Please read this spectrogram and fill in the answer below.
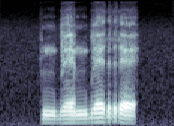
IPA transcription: mbɛmbɛrɛ

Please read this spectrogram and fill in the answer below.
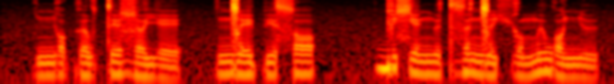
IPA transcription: ɲɔ˨kə˨w tɪ˨˦ɮə˨je˨ | ŋ͡ǀe˨ pʲə˨sɔ˦ | ɡɪ˦ɕe˨ ŋɨ˨tzə˦˨ŋ͡ǀɪ˨ ço˨mɨ˦wɔ˨ ɲɨ˨

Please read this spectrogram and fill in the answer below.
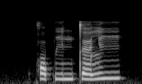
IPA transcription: kɔpint̪ɛli

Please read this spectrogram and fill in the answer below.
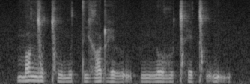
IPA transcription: mɒŋ͡ǀu ǀʰumutːi ɣɒɖʱelːṵ | nːoɣuǀʰeǀʰṵ mḭ

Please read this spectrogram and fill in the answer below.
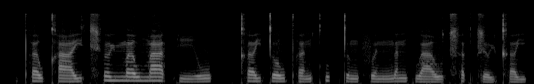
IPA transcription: pʰɐ˨wkʰaː˨˧j t͡sʰɵ˥ɥmɐ˥wmaː˥t̚kiː˨˧w | kʰɐ˨jt̪o˨˧wpʰɐ˨˥n kʷʰɐ˥p̚t̪ʊ˨ŋ fɵ˧nŋɐ˥nkʷaː˧w t͡sʰɐ˥k̚t͡sɵ˨˥ɥkʰɐ˧j

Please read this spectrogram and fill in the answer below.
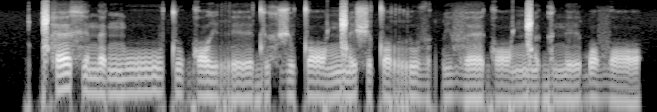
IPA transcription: ǁʰɛxɪnɛ ŋ͡muːtu ɡɔi̯rɪː dʉxʒʉtɔː ŋ͡ǁɪʃətɔ ruðək͡pi vɛɡɔː ŋ͡ǁɘɡʉnɪːɓɔ vɔ

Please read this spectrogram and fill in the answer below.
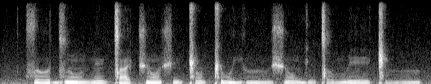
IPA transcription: t͡sɤ d͡zũnẽ ǀat͡ʃõʃĩ ǁõǁu jɯː ʃõɡĩǀɤ meːǁɯː

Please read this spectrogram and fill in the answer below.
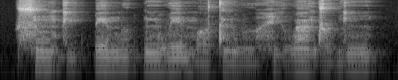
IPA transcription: sũ˦ki˧ k͡pe˦mu˦˨k͡pĩ˧we˦ mɔ˧tĩ˧wu˨ hi˧wã˦do˧ɡĩ˦

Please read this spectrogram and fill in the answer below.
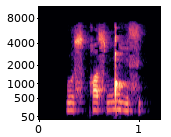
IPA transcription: usqɔsŋ͡ǃis

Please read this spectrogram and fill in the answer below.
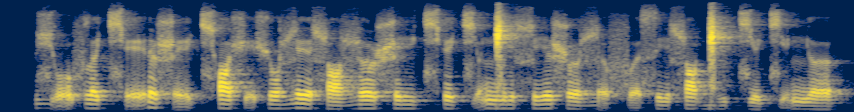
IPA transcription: ʑo̰flə t͡ɕʰḛɾɪ ʂḛt͡ɕʰɒʃḛʃo ɮɪɬɒ ɮɵ ʂit͡ɕʰɪ t͡ɕə̰ŋ͡ǁi ɬiʂɵɮə̰ fə̰siɬɒɡ͡ǁi t͡ɕɪt͡ɕḛ ɲə

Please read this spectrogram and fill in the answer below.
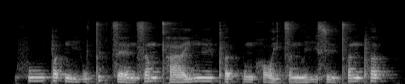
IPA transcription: huː˥ pɐ˥k̚ŋiː˨˥w t̪ɪ˥k̚t͡sɛː˨˩nsɐ˥m t̪ʰaː˨˥j ŋyː˥pʰɐ˧t̚ pʊ˨˧ŋhɔː˨˩j t͡sɐ˨ŋliː˧ syː˨˩t̪ʰɐ˥npʰɐ˥k̚

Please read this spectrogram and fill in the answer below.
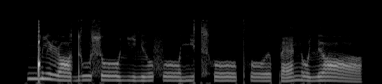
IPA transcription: ŋ͡ǃiɭ ɒ du soːʎilʲofoː nʲet͡sʰoːpʰoːə̯ pæno lʲɒː

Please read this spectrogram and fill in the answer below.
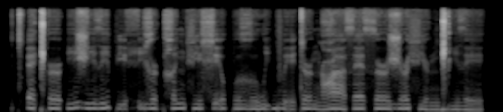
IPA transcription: t͡sʼɛ˨ǁʰə˞˨ ʔi˨˦ʒi˨ði˦pʲḛ˨ hḭ˦˨ɣə˞˨ɡχi˨ŋ fʲe˨xḛ˦˨o̯pʊ˨ ɣʊ˨wḭ˦ɡβḛ˨tə˞˦˨ŋ ʕa˦˨θɛ˦θə˞˦ ʒə˞˦fʲə˞˨ŋɡ͡ǁi˨ ðe˨

